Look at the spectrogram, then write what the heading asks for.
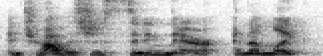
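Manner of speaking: ordinary talk, nothing marked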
